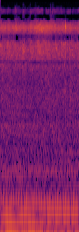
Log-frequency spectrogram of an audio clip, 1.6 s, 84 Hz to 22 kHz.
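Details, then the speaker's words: 2001 Land Rover Discovery 2 restarted hot after a test drive: short, steady, even low rumble with no stumble or misfire; the hot no-crank no-start, not fixed by a new starter, was a bad main ground at the alternator. "bad ground that was keeping my truck from running and it was the main ground that uh attaches to the alternator so now we're good to go"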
